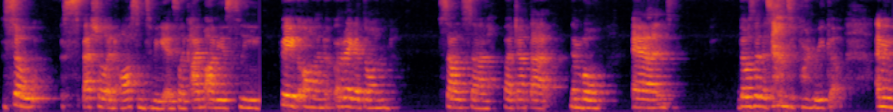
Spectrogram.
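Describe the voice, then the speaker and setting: Recorded on a phone at home with her dogs nearby, a young podcast host rambles through casual travel talk packed with filler words. Her voice is mid-range and fairly bright, and the audio sounds echoey.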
